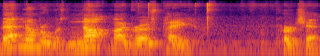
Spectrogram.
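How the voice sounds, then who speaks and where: A man with a high voice talks at a moderate pace. Noticeable background noise and audible room echo surround him. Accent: Southern US. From North Carolina. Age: 50s. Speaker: live streamer, former police officer. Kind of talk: casual livestream chat reading viewer comments. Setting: livestream.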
